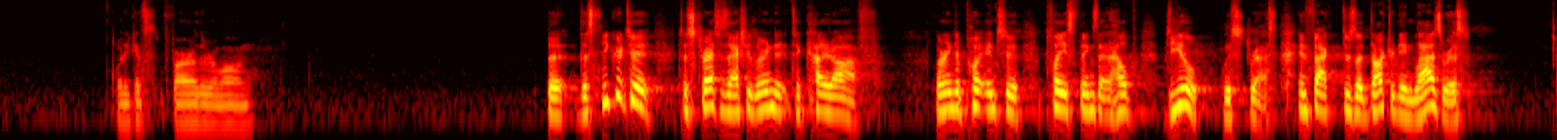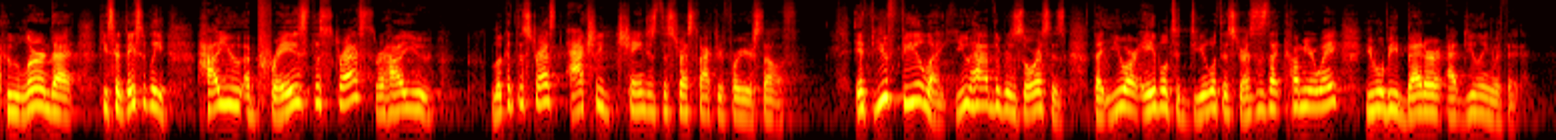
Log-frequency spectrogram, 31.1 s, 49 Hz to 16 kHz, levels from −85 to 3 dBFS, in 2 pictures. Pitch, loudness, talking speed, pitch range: 170 Hz, -27 LUFS, 175 wpm, 150-195 Hz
